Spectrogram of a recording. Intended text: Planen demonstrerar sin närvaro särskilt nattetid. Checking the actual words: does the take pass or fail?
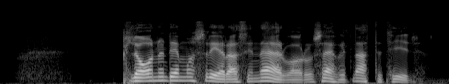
pass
